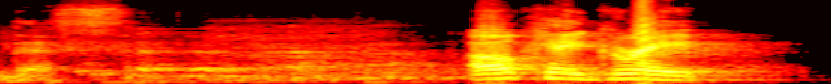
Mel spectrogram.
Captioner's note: audience laughter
